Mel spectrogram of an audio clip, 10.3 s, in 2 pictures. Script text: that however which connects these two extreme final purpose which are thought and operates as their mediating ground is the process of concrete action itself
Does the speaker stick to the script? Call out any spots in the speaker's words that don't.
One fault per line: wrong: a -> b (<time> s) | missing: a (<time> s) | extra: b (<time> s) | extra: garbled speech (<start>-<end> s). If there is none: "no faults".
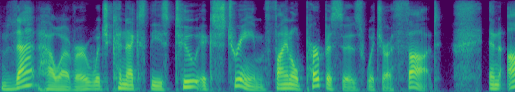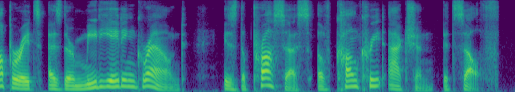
wrong: purpose -> purposes (3.0 s)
